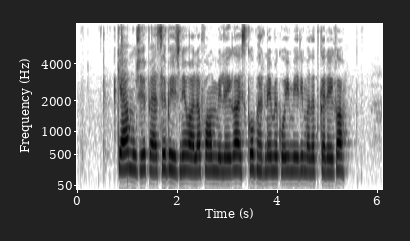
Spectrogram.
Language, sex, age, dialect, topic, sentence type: Hindi, female, 18-24, Garhwali, banking, question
